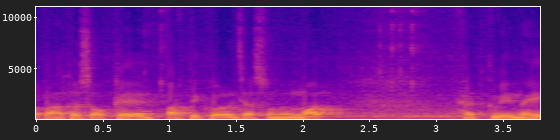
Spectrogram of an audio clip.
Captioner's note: clicking sound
